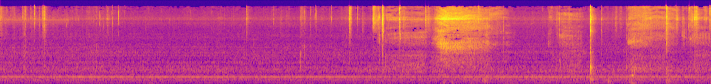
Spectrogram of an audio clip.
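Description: Handling of a nylon double pistol-magazine pouch on a gun belt over a steady low hum. A scraping rasp comes about nine seconds in, then a shorter one and a few sharp clicks near the end.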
